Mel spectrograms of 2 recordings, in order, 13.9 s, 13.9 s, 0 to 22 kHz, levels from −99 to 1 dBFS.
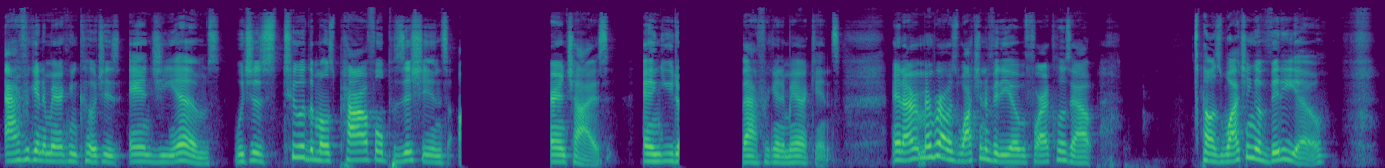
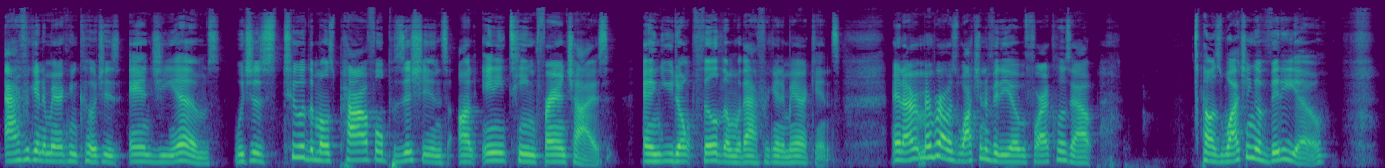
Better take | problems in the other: second | audio cutting out; at 4.5 s for 1 s and at 7 s for 0.5 s

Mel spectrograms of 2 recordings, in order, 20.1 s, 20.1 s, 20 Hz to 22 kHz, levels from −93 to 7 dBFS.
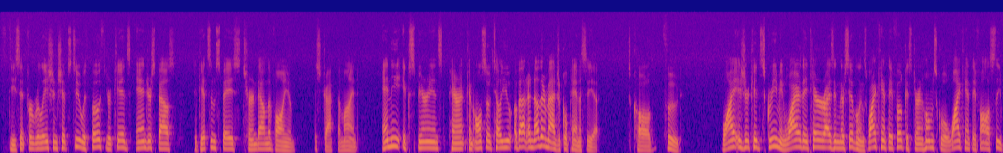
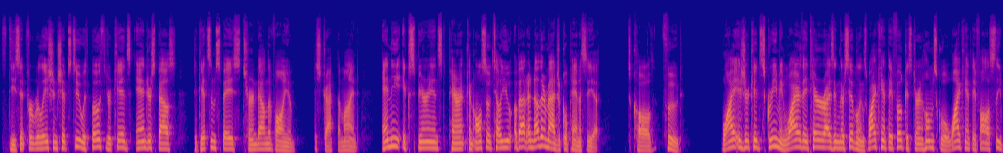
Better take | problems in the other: second | hiss; faint; throughout; 25 dB below the speech

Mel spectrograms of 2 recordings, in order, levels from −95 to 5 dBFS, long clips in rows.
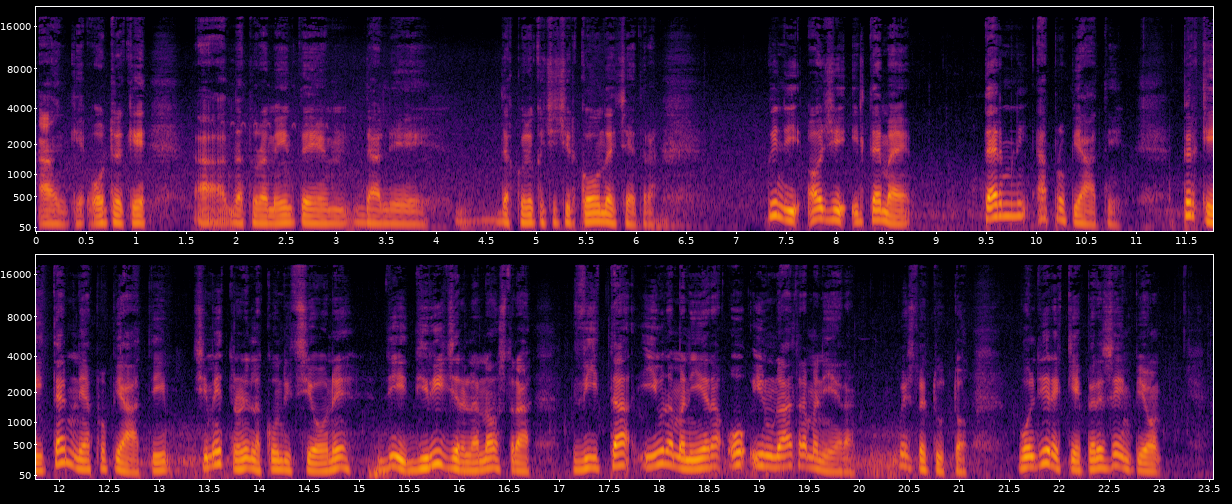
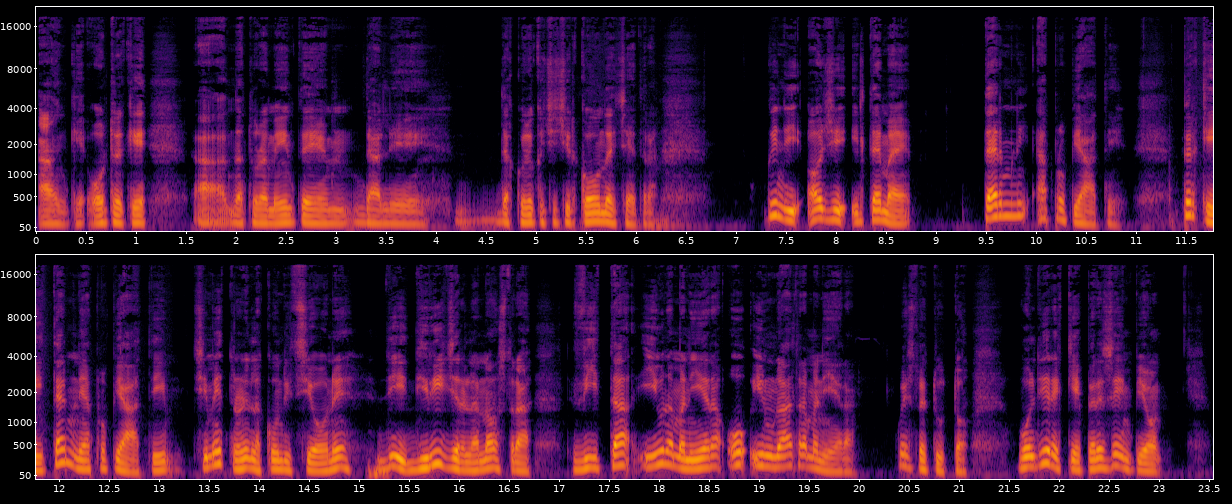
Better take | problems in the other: second | rain or running water; faint; throughout; 25 dB below the speech

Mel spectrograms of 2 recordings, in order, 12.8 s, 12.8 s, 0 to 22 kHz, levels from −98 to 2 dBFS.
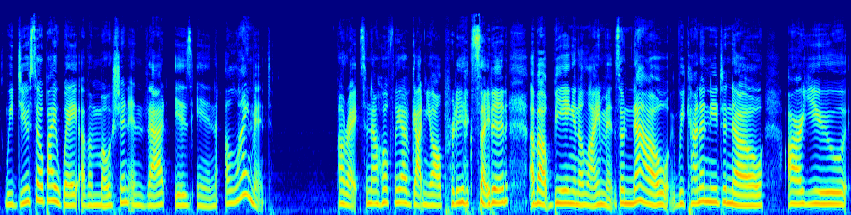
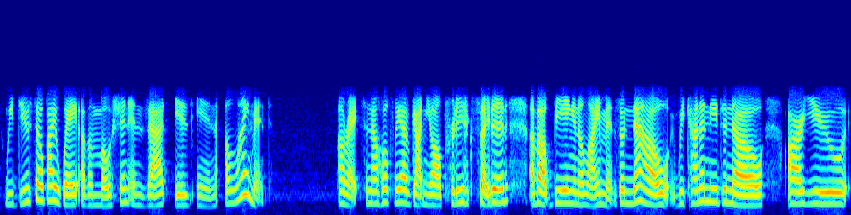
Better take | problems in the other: first | phone-call audio

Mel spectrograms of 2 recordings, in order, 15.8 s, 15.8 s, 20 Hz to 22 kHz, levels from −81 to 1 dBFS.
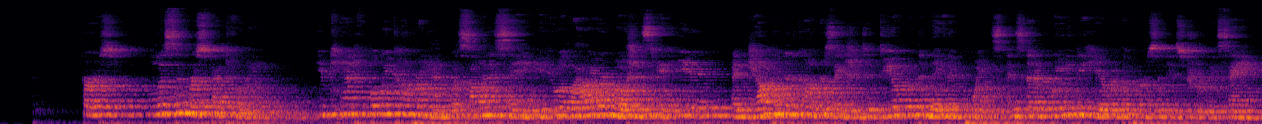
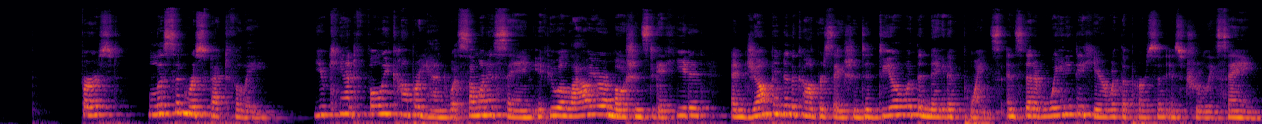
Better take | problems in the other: second | room echo; strong; dies away in 2.5 s; slight in the second // off-mic speech; far; somewhat distant in the second

